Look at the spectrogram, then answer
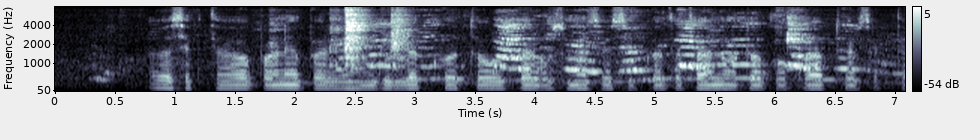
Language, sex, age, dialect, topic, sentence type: Hindi, female, 56-60, Marwari Dhudhari, banking, statement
